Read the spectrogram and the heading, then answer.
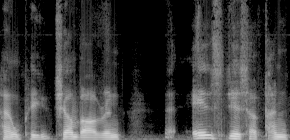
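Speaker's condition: Cerebral palsy; congenital

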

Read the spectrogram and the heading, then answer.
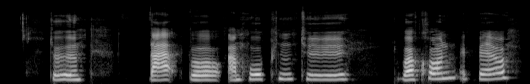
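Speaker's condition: Deafness, born deaf

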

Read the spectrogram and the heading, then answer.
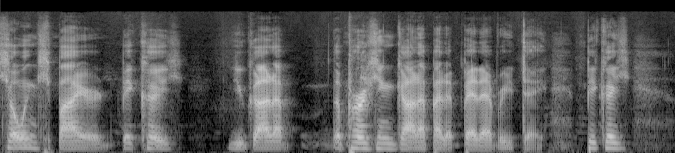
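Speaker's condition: Cerebral palsy; cerebral palsy diagnosed at age 2

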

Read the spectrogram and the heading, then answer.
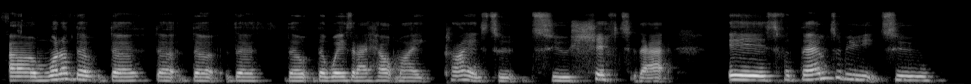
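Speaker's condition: Stutter; formerly very bad stutter; much improved from very bad; would sometimes freeze on sales calls; repeated words

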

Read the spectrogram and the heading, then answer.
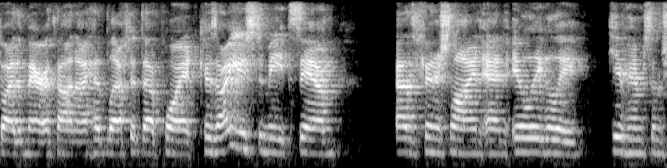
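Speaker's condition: No condition

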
